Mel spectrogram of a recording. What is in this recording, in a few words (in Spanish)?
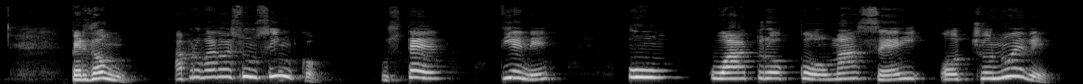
profesora; mucho teatro; asterisco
